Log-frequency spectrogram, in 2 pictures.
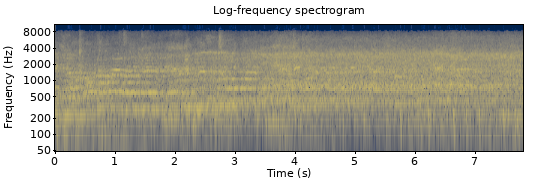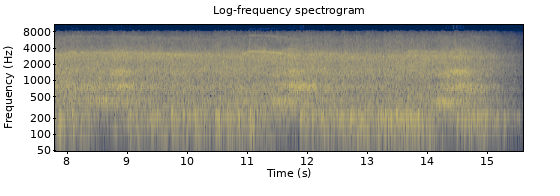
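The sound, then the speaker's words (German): A dense, steady roar of a football stadium crowd at a cup match, recorded live inside the stadium at 19:45 as the goalkeepers first come out, loud throughout with overlapping voices chanting and cheering in a sustained wash of sound, fading slightly at the very end. “Wer im Stadion war, weiß natürlich, dass sich das in echt noch viel lauter angehört hat, aber eben wie gesagt nur einmal, um ein bisschen auch in den aktuellen Cupsieg mit den Ohren sozusagen reinzuschnuppern.”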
